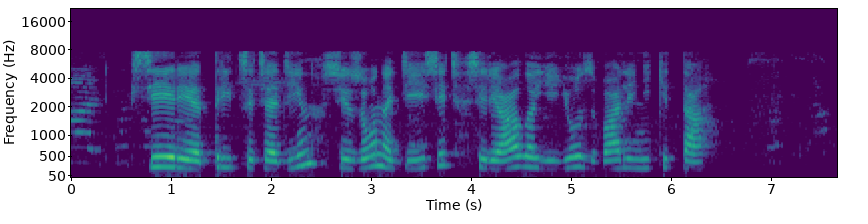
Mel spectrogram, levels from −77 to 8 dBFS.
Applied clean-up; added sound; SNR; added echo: none; none; none; none.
